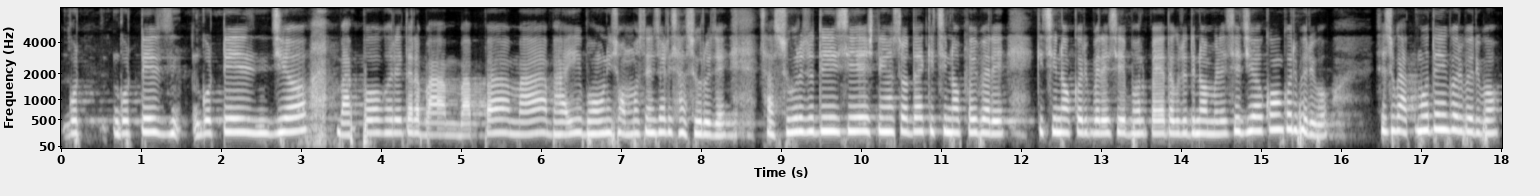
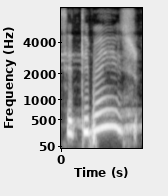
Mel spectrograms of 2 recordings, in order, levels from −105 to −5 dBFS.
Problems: background sounds at intervals, background conversations at intervals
